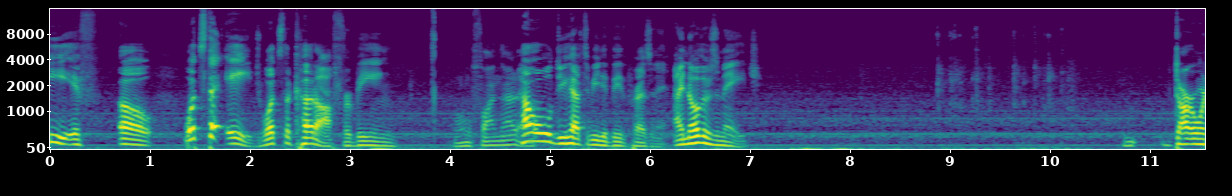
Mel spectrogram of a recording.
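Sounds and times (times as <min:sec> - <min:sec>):
speech: 0:00.0 - 0:07.2, 0:10.8 - 0:11.5
steady low electrical hum: 0:00.0 - 0:11.5
typing on a computer keyboard: 0:08.8 - 0:10.3.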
